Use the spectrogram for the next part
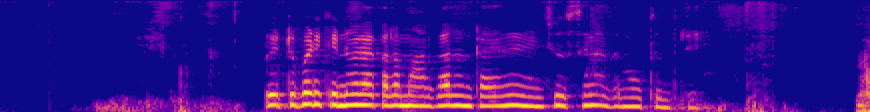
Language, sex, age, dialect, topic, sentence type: Telugu, female, 36-40, Utterandhra, banking, statement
